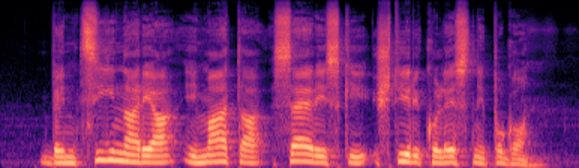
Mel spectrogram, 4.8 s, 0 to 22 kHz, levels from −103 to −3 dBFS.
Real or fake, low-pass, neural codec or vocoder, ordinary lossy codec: real; none; none; none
